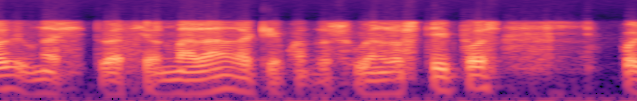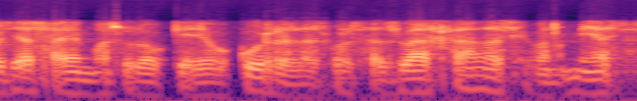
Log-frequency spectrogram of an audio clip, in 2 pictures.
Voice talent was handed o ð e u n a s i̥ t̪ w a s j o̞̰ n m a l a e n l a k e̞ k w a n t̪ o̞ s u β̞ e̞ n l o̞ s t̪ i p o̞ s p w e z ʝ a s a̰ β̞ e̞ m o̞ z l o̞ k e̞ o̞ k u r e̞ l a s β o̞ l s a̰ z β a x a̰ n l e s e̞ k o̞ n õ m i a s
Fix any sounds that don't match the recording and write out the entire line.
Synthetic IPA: o ð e u n a s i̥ t̪ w a θ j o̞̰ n m a l a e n l a k e̞ k w a n d̪ o̞ s u β̞ e̞ n l o̞ s t̪ i p o̞ s p w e z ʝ a s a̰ β̞ e̞ m o̞ z l o̞ k e̞ o̞ k u r e̞ l a z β o̞ l s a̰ z β a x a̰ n l a s e̞ k o̞ n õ m i a s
